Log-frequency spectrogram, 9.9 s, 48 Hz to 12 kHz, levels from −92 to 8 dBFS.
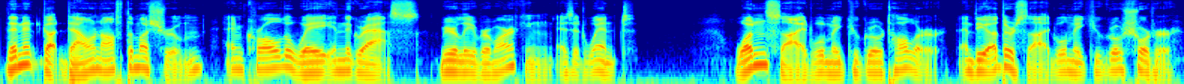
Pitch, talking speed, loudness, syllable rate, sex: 115 Hz, 205 wpm, -20 LUFS, 5.3 syllables/s, male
